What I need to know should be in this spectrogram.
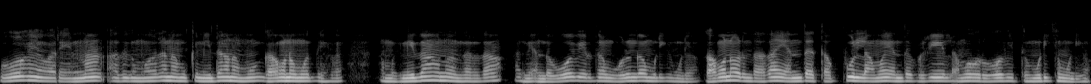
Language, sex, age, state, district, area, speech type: Tamil, male, 18-30, Tamil Nadu, Viluppuram, urban, spontaneous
